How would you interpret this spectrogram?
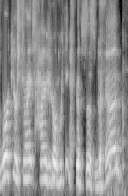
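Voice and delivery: put-on high-pitched cheeky kid retort; amused imitation of a boy's comeback; imitating his son. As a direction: toss it out like a confident youngster, high and drawn-out. Quotes his cheeky young son.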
